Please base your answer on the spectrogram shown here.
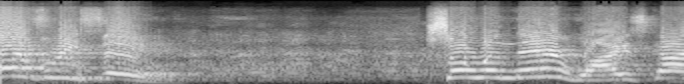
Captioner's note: audience laughing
